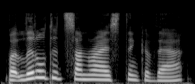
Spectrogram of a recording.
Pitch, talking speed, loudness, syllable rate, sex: 220 Hz, 215 wpm, -18 LUFS, 5.8 syllables/s, female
